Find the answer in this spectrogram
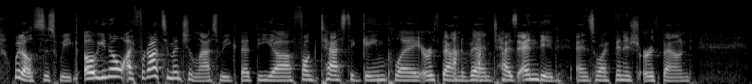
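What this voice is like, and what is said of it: Tired-sounding voice. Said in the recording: “why I sound so tired”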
